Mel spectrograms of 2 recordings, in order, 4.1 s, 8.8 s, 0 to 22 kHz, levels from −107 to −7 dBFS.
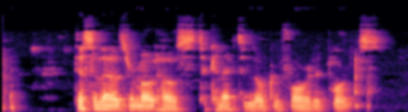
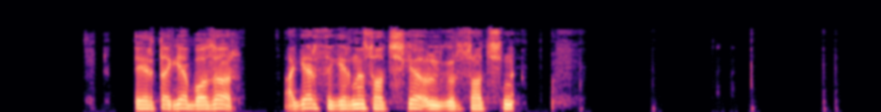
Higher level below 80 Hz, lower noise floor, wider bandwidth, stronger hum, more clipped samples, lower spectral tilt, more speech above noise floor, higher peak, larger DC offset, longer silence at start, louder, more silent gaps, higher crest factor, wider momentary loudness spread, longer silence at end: about the same, -60 dBFS vs -56 dBFS; second, -54 dBFS vs under -90 dBFS; first, 9.2 kHz vs 8 kHz; neither; neither; about the same, -5 dB/octave vs -6 dB/octave; second, 34 dB vs over 76 dB; about the same, -4 dBFS vs -2 dBFS; neither; second, 0.1 s vs 1.35 s; second, -20 LUFS vs -15 LUFS; second, none vs 2.66-2.75 s; about the same, 18 dB vs 16 dB; about the same, 11 LU vs 9 LU; second, 0.3 s vs 3.65 s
